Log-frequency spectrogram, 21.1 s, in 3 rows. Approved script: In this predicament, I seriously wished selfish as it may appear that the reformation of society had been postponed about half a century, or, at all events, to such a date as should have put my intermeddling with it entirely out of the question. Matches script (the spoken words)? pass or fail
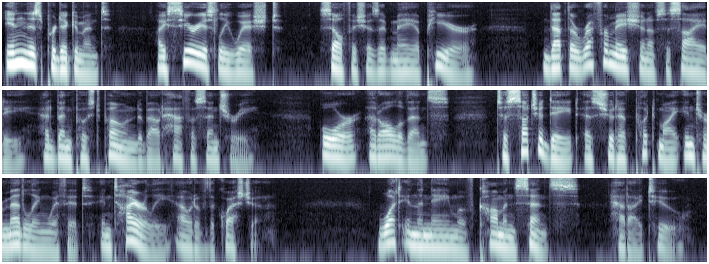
fail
